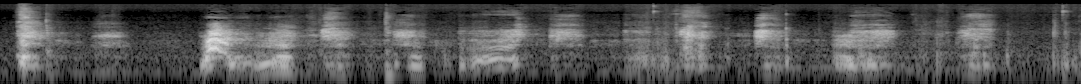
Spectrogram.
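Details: White Shiba Inu digging into futon bedding indoors, voicing a run of short grumbling, bark-like bursts, roughly two per second, with pauses between them and a muffled rustle in the background.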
